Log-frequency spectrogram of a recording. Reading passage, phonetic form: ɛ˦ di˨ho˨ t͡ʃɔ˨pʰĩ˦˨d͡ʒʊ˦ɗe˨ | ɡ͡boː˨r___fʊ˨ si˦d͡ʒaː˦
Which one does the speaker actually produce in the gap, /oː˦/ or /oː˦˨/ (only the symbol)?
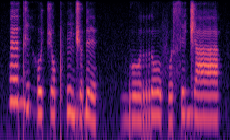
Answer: oː˦˨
